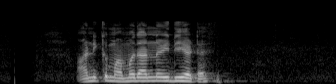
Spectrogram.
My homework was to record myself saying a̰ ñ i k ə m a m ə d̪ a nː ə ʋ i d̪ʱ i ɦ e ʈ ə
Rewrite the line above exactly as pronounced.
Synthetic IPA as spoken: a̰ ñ i k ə m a m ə d̪ a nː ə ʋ i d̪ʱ i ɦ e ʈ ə

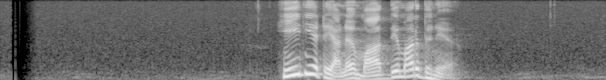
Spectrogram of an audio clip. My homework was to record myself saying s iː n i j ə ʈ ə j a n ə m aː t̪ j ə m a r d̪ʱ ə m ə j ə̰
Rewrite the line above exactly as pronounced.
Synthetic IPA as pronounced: h iː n i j ə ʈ ə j a n ə m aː d̪ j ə m a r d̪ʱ ə n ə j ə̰

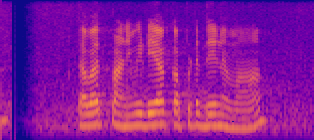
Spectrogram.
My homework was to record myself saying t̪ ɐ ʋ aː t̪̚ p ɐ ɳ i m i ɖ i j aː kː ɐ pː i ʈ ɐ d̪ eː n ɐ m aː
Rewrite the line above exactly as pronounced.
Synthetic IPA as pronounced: t̪ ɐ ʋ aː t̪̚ p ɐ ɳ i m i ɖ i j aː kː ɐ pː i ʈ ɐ d̪ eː n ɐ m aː

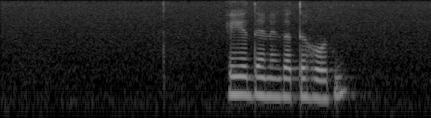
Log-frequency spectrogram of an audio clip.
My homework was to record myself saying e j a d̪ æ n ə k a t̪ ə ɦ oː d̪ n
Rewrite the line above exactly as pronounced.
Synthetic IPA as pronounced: e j ə d̪ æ n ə ɡ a t̪ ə ɦ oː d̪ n

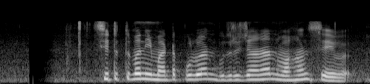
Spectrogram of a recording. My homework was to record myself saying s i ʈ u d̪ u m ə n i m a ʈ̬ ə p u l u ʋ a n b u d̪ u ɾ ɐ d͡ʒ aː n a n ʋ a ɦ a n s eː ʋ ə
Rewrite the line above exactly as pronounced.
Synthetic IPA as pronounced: s i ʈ u t̪ u m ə n i m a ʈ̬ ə p u l u ʋ a n b u d̪ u ɾ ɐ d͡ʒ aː n a n ʋ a ɦ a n s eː ʋ ə

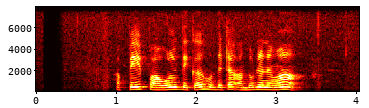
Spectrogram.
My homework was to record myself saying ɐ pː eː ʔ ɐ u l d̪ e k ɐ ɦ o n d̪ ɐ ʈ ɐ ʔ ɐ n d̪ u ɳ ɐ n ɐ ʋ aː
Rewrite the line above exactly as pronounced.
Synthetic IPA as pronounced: ɐ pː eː p ɐ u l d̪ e k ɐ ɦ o n d̪ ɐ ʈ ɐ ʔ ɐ n d̪ u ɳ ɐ n ɐ ʋ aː

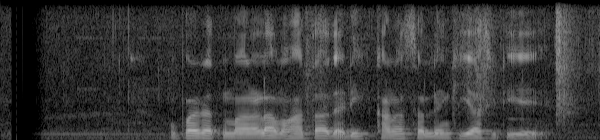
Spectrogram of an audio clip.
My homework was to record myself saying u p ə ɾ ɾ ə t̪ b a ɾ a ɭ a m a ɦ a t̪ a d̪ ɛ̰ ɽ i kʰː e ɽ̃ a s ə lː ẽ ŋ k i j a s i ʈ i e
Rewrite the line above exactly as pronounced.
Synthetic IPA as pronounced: u p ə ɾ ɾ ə t̪ m a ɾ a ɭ a m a ɦ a t̪ a d̪ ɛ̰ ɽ i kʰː a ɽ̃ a s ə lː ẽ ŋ k i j a s i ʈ i e

